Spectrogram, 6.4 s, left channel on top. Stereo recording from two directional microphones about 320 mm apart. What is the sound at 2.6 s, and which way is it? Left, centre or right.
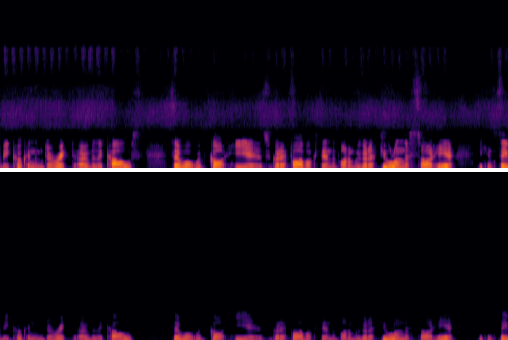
Speech, centre.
